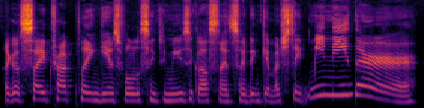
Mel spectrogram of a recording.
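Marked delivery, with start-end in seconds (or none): 3.1-4.2 high, drawn-out exclaim; excited. Real, not acted. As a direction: burst out in agreement. Excited agreement.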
